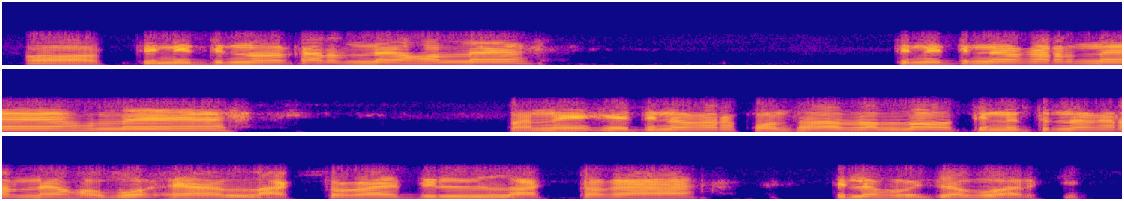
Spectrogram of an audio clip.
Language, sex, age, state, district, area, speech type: Assamese, male, 18-30, Assam, Barpeta, rural, conversation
